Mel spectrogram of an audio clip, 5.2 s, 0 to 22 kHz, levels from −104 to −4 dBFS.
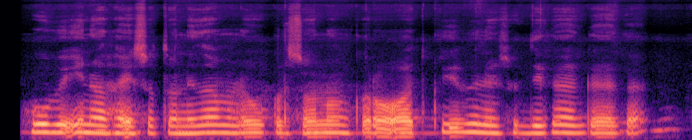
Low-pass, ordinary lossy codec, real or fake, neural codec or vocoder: none; none; real; none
